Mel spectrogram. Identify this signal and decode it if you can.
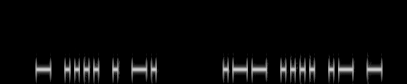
Morse code, heard as a keyed tone, about 25 wpm, 700 Hz. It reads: THEN WHAT
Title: 2x Word-Spacing - Sentences from Top 400 Words - 25wpm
